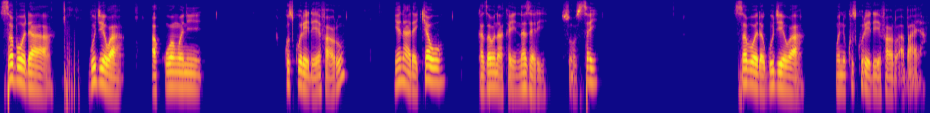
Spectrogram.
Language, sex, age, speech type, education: Hausa, male, 30-45, spontaneous, secondary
